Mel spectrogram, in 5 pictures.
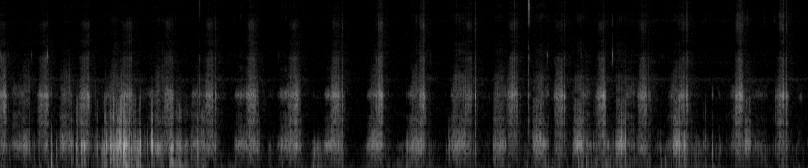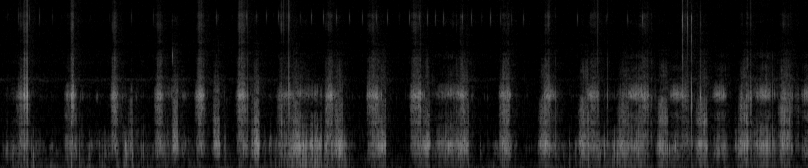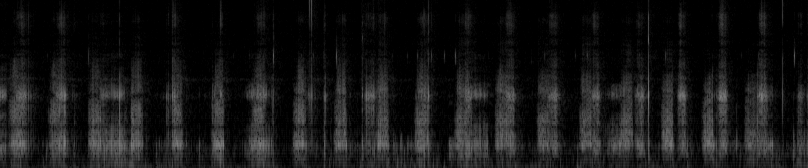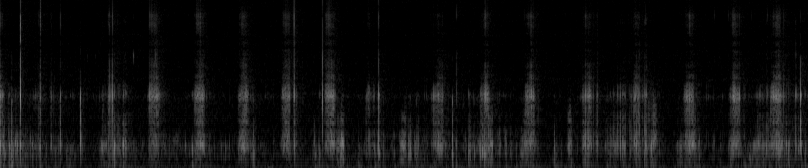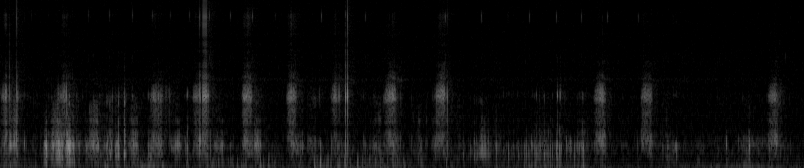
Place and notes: Utena, Lithuania, swamp underwater
hydrophone recording of autumnal swamp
